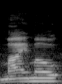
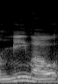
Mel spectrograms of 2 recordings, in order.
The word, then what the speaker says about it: MIMO: wave 1 certified with 4x4 mimo or memo however you want to pronounce it with future proofing for wave 2.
